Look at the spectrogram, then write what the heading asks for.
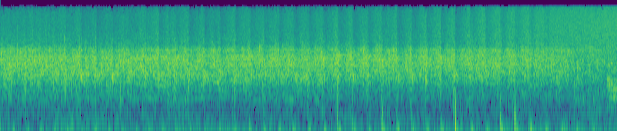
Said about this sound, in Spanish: Y voy a llevar este aplauso a México.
